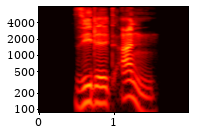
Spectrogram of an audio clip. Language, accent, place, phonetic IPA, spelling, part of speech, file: German, Germany, Berlin, [ˌziːdl̩t ˈan], siedelt an, verb, De-siedelt an.ogg
- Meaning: inflection of ansiedeln: 1. second-person plural present 2. third-person singular present 3. plural imperative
